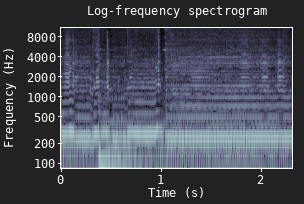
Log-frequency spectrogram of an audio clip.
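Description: Music with no singing: a mey (Turkish double-reed pipe) holds a long melody note with small bends, over acoustic guitars and a low bass line.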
